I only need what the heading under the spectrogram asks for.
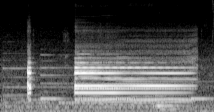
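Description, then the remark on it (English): Bells in the top of a stone, brick and wood church tower ring out: one brief clang, then a second, fuller strike that hums steadily for a couple of seconds before cutting off. No one speaks. “I can see a range of bells sitting in the top of the tower.”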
